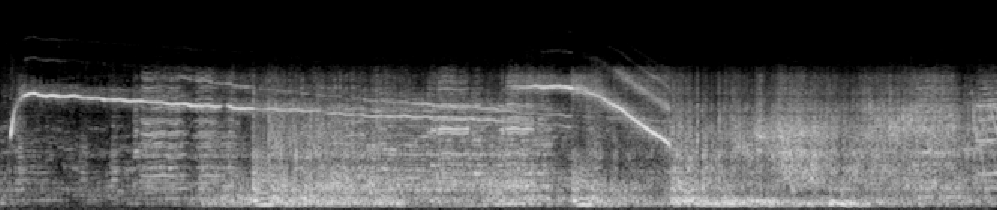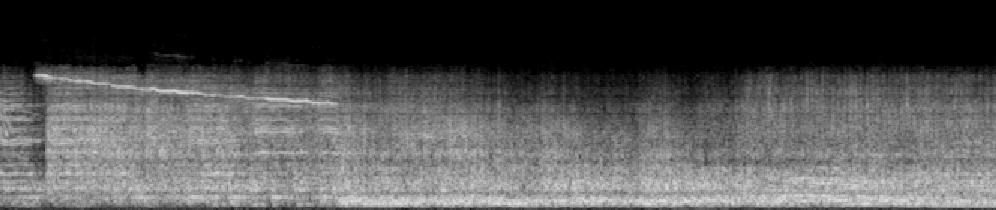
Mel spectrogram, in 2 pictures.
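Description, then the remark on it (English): Several high whistling tones of artillery shells glide downward in pitch, one dropping sharply, over a constant loud roar of rumbling, crackling battle noise with bombs bursting everywhere. “Bombs busted everywhere. And shells was a-whistling through the air, like this.”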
